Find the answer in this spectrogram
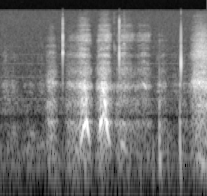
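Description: A person's brief breathy vocal sounds, two quick falling notes like a short gasp, then a single sharp click near the end.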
